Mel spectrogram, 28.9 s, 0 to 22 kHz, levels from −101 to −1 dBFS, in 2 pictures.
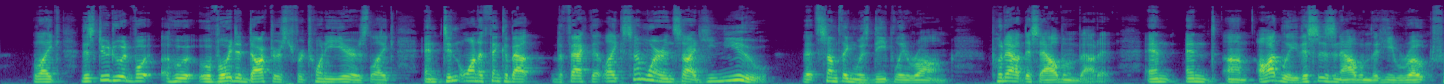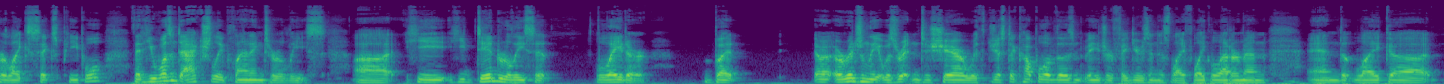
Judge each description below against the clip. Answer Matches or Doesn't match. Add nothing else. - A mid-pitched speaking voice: Doesn't match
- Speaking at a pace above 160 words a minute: Matches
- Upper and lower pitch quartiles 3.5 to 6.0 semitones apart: Matches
